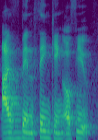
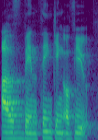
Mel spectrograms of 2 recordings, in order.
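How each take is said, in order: First: I have is contracted into one syllable. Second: The same.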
